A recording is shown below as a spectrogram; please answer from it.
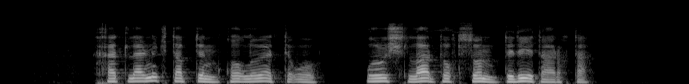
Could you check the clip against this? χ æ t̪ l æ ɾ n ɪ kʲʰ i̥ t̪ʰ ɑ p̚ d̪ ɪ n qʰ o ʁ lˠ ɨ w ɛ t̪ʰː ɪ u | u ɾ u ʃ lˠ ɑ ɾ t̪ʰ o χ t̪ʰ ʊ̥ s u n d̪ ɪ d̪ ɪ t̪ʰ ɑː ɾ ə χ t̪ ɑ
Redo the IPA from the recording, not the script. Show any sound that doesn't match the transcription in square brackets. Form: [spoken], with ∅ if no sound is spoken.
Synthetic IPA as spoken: χ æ t̪ l æ ɾ n ɪ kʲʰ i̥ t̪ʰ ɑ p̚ [t̪] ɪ n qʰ o ʁ lˠ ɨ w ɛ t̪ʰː ɪ u | u ɾ u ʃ lˠ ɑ ɾ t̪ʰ o χ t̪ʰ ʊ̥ s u n d̪ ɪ d̪ ɪ t̪ʰ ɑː ɾ ə χ t̪ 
